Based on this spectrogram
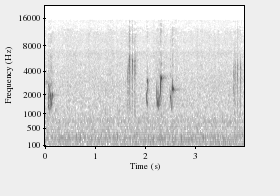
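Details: A decoy Stripe-throated Bulbul hangs in a cage by a forest stream to lure wild birds, which approach but will not land. Sparse quick slurred chirps, one note at the start and a cluster mid-way, with faint rushing water below.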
